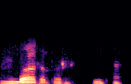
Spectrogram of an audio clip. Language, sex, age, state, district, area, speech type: Marathi, male, 30-45, Maharashtra, Amravati, rural, conversation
